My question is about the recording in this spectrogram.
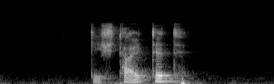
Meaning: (verb) past participle of gestalten; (adjective) 1. featured 2. shaped, designed, arranged; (verb) inflection of gestalten: 1. third-person singular present 2. second-person plural present
- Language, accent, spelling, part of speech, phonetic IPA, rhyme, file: German, Austria, gestaltet, verb, [ɡəˈʃtaltət], -altət, De-at-gestaltet.ogg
